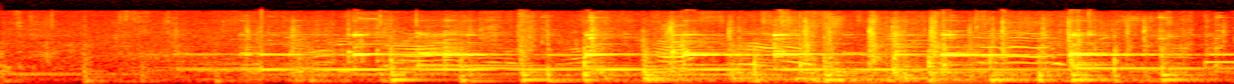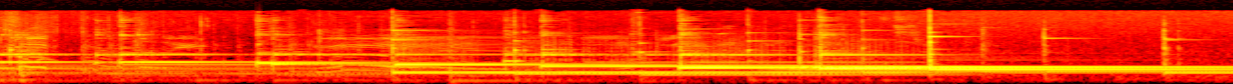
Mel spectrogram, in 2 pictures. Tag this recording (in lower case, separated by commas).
playing vibraphone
